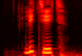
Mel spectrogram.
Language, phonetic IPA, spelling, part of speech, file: Russian, [lʲɪˈtʲetʲ], лететь, verb, Ru-лететь.ogg
- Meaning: to fly, to be flying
